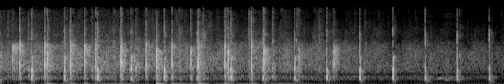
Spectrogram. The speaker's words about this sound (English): We don't normally allow applause in this chamber, but let's hear it for our employees and our net volunteers.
